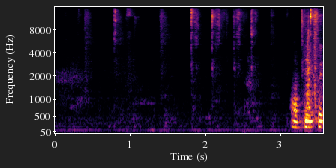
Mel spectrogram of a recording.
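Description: A knife taps lightly on a hard surface.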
